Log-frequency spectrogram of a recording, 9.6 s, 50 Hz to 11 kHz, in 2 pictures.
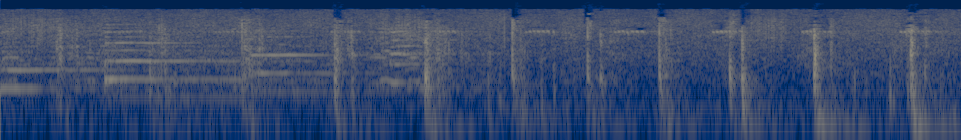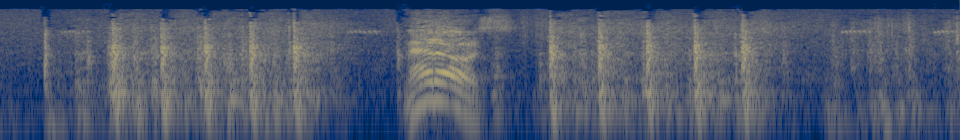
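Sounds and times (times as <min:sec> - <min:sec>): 
heavy fists pounding on a house door: 0:03.7 - 0:06.5, 0:07.5 - 0:08.7.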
